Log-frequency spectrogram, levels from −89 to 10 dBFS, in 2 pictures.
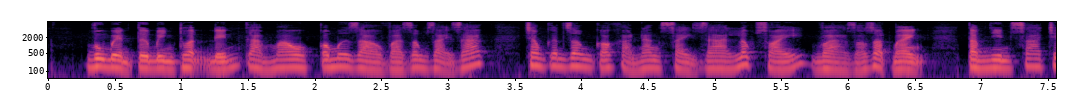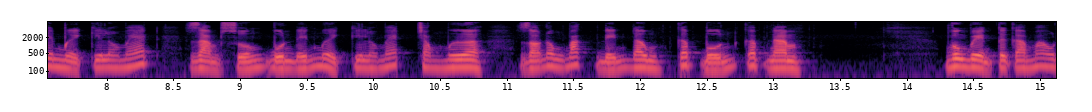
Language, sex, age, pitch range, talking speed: Vietnamese, male, 20-39, 125-155 Hz, 220 wpm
